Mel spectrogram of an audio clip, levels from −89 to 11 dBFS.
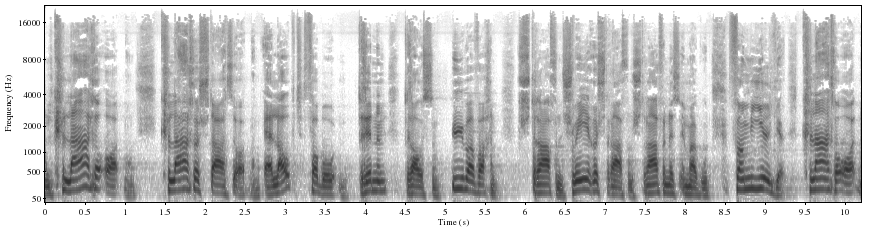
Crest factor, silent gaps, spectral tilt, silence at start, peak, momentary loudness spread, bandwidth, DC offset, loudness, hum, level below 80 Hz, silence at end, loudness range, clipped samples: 16 dB; none; -5 dB/octave; 0 s; -2 dBFS; 8 LU; over 20 kHz; under 0.1%; -17 LUFS; none; -52 dBFS; 0 s; 1 LU; under 0.1%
